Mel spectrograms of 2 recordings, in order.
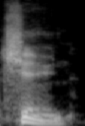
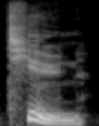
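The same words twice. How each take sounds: First: It starts with a ch sound. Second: It starts with a t followed by a y glide. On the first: "that then becomes actually a ch sound in, in many dialects, including my own" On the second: "A sort of posher English accent might be tune, ... literally a T, ... T Y"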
